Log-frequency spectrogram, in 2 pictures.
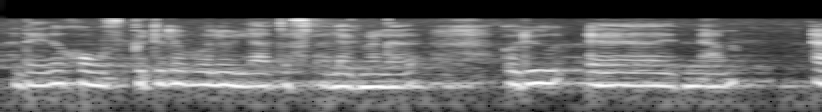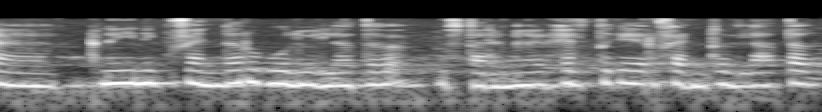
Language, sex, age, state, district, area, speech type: Malayalam, female, 18-30, Kerala, Idukki, rural, spontaneous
